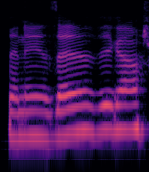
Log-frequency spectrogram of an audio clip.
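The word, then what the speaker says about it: Renée Zellweger: Ich mag zwar René Zellweger, spricht man sie so aus? Ja.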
